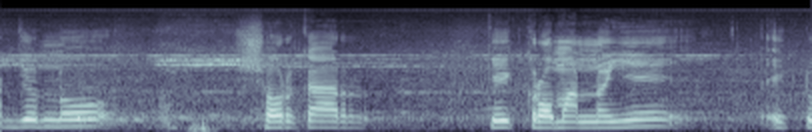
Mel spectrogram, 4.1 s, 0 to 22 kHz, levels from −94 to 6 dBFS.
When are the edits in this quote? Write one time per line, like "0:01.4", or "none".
none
